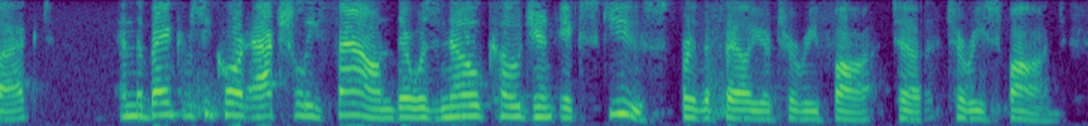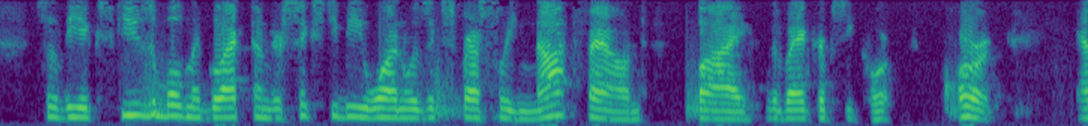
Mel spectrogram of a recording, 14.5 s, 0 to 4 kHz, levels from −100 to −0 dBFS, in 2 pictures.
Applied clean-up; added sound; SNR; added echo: none; none; none; none.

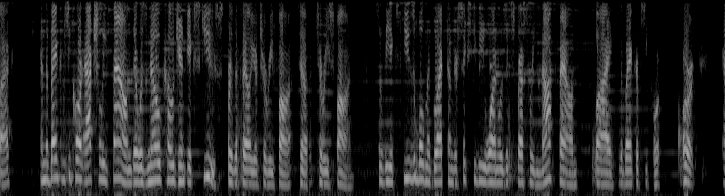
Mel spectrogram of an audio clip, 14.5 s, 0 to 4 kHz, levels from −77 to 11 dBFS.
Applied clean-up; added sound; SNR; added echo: neural separator model SepFormer DNS4.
